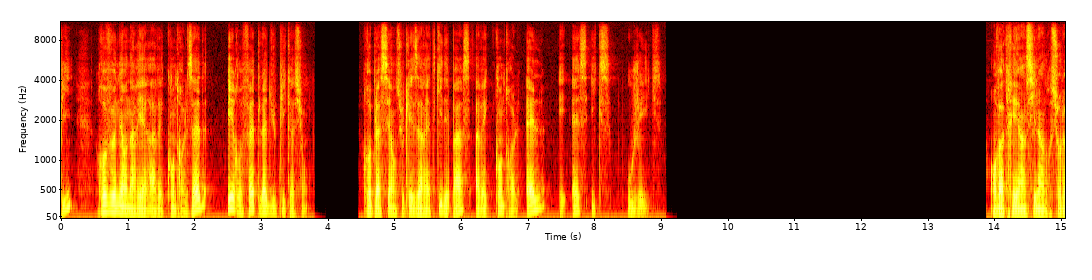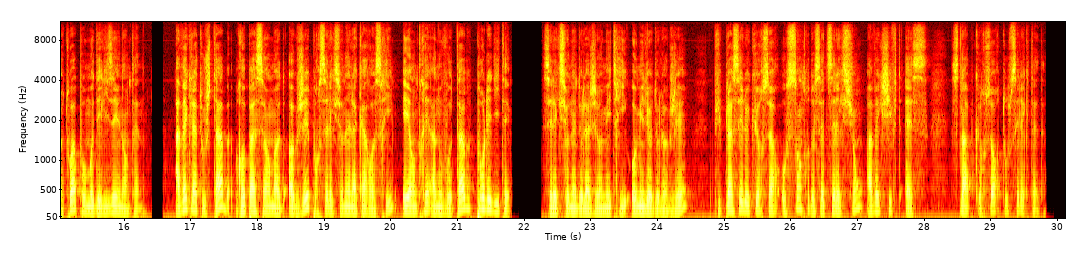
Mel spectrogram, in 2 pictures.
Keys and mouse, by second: 1.8 s, 5.5 right click, 6.4 ctrl+l, 7.6 s, 10.8 right click, 12.1 ctrl+l, 13.3 s, 19.0 Tab, 20.2 right click, 20.8 Tab, 21.4 middle click, 24.0 click, 24.4 click, 25.4 right click, 26.0 shift+right click, 27.6 shift+s.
